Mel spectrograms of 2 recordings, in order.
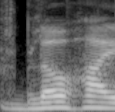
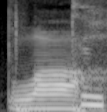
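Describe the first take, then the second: First: Swedish-style pronunciation, ending like 'high'. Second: English-style pronunciation, ending like 'hodge'. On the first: "is the correct Swedish name" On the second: "is what my English-speaking brain wants to pronounce it as"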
